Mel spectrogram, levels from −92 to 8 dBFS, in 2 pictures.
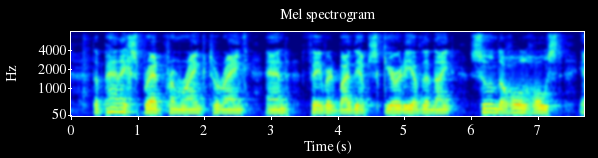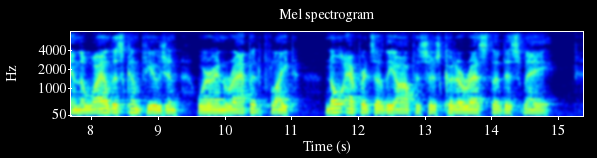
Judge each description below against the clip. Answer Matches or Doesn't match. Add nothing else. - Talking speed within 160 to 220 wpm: Doesn't match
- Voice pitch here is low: Matches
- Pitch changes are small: Matches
